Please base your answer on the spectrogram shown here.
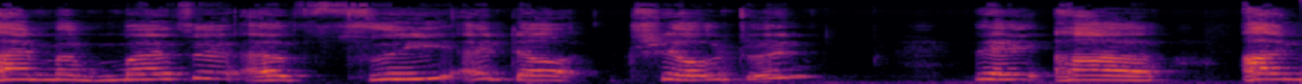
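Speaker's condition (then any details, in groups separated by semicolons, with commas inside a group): Cerebral palsy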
